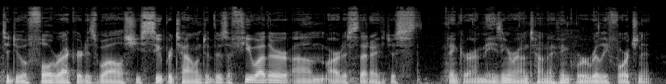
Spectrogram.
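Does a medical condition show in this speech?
No.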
